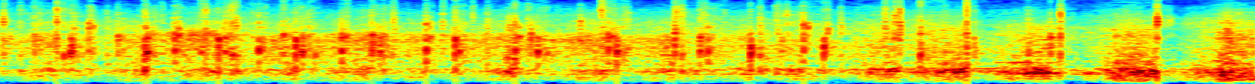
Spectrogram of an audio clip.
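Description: Audience applauding: a dense, irregular patter of many hands clapping.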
